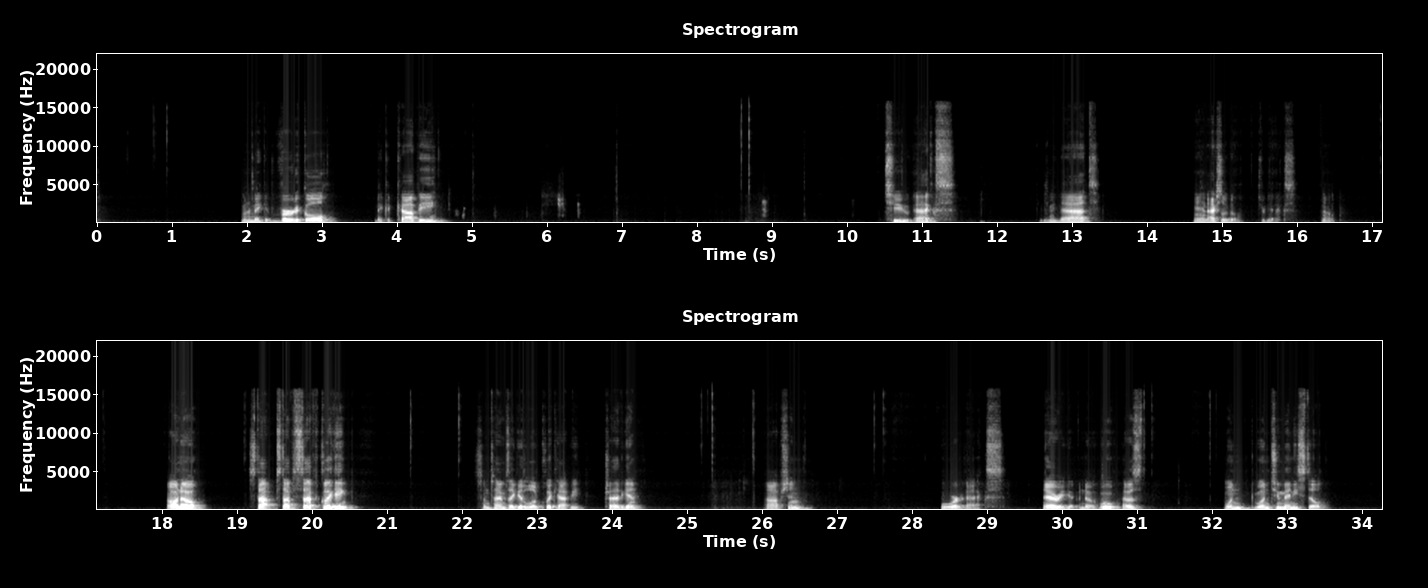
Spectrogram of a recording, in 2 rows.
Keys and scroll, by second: 0.2 m, 3.0 Up, 11.6-12.6 typing, 14.6 space, 16.3-17.2 typing, 18.3 super+z, 20.4 x, 24.0 m, 29.5-31.1 typing, 33.3 BackSpace.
